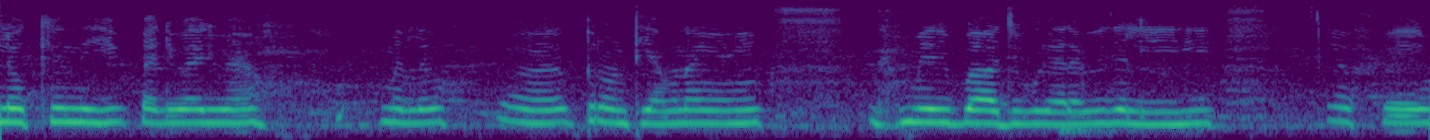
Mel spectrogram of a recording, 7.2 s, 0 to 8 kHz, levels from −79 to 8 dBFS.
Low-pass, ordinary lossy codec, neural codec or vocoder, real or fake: 7.2 kHz; MP3, 32 kbps; none; real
